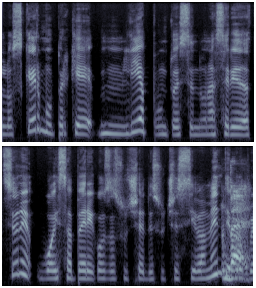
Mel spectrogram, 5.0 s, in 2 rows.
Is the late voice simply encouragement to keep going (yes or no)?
yes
